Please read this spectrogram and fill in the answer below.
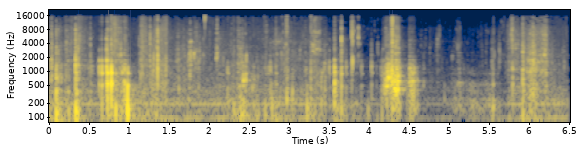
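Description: Close-miked crinkling and handling of a cardboard fried-chicken box, with scattered crisp crackles and crunchy bites; a louder burst comes about four seconds in.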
